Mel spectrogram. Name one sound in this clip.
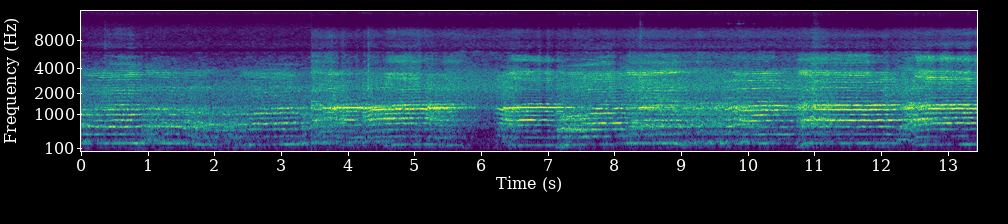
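Several men chant together in a low, steady drone through a loudspeaker, in an echoing hall.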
